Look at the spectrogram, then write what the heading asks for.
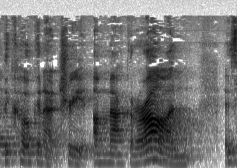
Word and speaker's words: macaron: to try traditional French crepes traditional French macarons macaron is how you do the two light pastries with the ganache in the center a macaroon is the coconut like the coconut treat a macaron is how you pronounce it for like the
